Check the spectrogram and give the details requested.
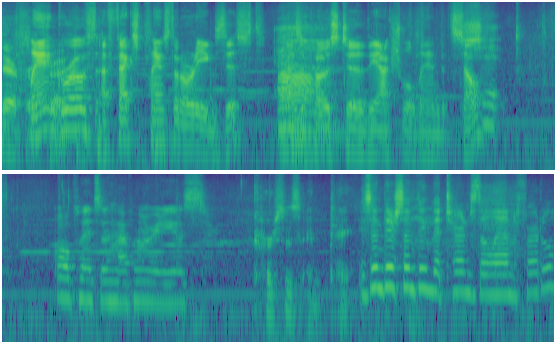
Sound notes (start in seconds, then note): none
